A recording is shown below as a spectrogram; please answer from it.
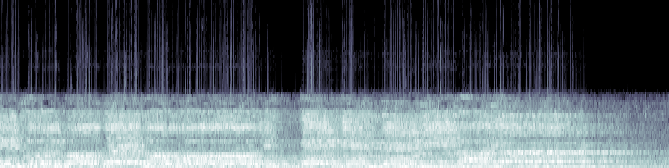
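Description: A choir of many voices singing together in long held notes, with music, dropping away near the end.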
